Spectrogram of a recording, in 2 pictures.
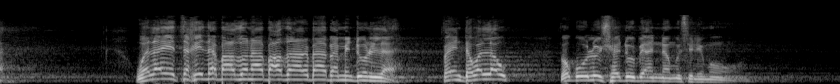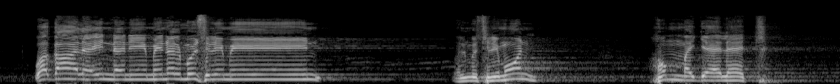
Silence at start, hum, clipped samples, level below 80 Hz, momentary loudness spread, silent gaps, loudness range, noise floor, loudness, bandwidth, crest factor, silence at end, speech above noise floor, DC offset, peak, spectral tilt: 0 s; none; under 0.1%; -56 dBFS; 11 LU; none; 4 LU; -59 dBFS; -21 LUFS; 11 kHz; 18 dB; 0.55 s; 39 dB; under 0.1%; -4 dBFS; -4.5 dB/octave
